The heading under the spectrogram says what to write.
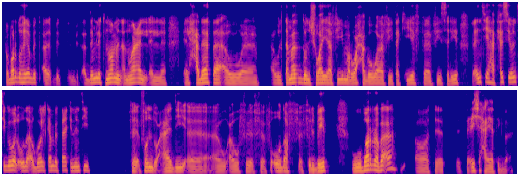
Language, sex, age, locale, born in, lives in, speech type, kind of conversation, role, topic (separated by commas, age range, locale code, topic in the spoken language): Arabic, male, 20-24, ar-EG, Egypt, Italy, conversation, advice, advisor, إزاي أظبط ميزانية السفر والصرف في الإجازة عشان أستمتع من غير ما أصرف كتير؟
